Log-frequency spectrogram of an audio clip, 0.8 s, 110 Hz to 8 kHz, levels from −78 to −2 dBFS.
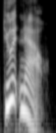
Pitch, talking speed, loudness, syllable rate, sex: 235 Hz, 230 wpm, -15 LUFS, 4.6 syllables/s, female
